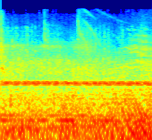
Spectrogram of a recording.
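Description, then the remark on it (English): Sci-fi space gun effects in a song: a steady whining electronic tone rides over a dense, rumbling low end, with a swooping high zap sliding downward partway through. “Oh, they're going to let off some space guns in a minute.”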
